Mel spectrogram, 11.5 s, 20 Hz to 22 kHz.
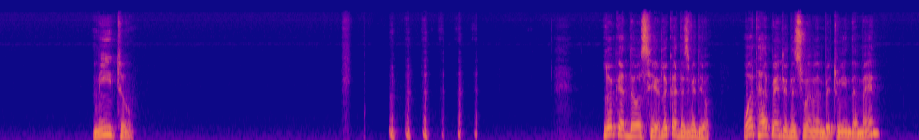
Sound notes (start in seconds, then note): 4.8 Ketawa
